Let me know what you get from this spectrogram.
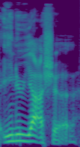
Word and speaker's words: Inuyasha: So you went into the world of anime and we're going to talk, I'm going to say this right, Inuyasha. – Correct.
